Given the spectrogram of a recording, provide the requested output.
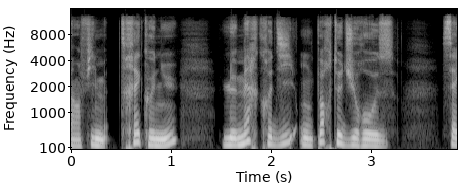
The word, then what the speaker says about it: mercredi: Pour le prononcer, on dit mercredi. Alors, petite astuce de prononciation. Dans une conversation de tous les jours, un francophone va souvent parler vite et le e du milieu va presque disparaître. Ça donnera quelque chose comme mercredi.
